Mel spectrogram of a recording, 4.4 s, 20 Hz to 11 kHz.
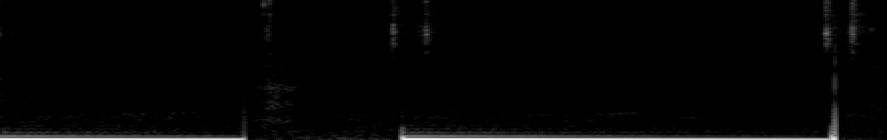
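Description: A deep, clean 808 sub-bass tone, dry without saturation, booms twice, each note starting sharply and sustaining with a slow fade before cutting off, with no distortion.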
